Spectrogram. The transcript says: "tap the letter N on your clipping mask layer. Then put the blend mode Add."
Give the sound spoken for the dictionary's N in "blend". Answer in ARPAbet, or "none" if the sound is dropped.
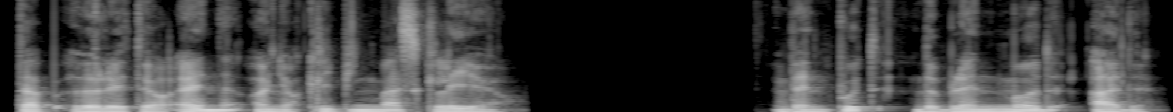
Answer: N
